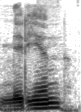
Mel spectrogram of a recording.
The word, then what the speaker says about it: Midian: Uh, it's pronounced Midian. Like the Midianites.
